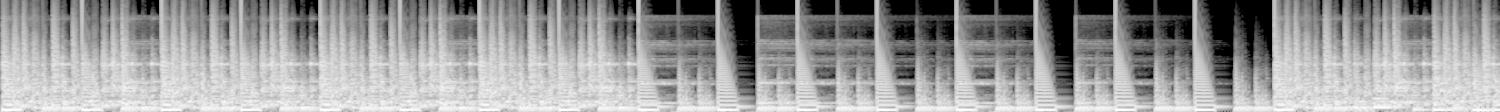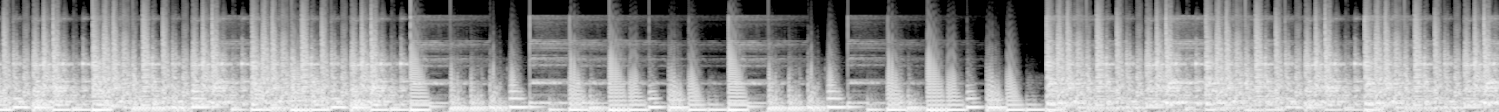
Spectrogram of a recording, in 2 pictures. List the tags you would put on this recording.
Music > Multiple instruments
Industrial
Horror
Soundtrack
Noise

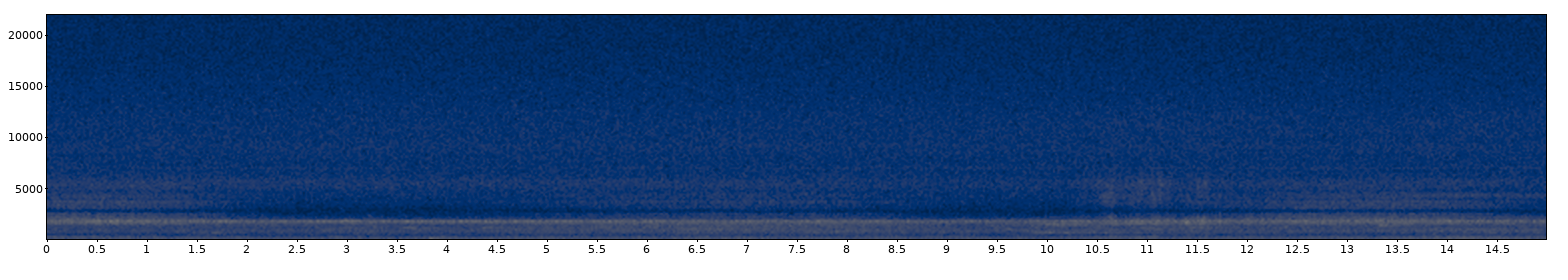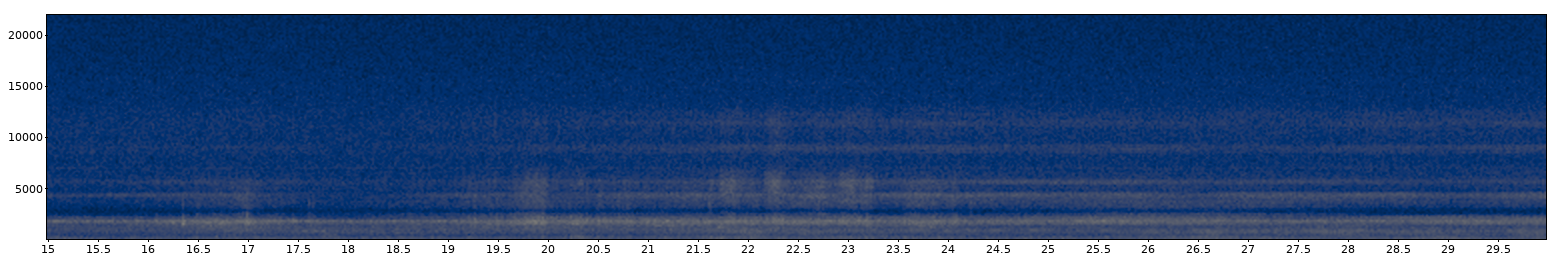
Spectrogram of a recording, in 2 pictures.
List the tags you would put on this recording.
Soundscapes > Nature
alice-holt-forest
artistic-intervention
data-to-sound
modified-soundscape
phenological-recording
raspberry-pi
sound-installation
soundscape

